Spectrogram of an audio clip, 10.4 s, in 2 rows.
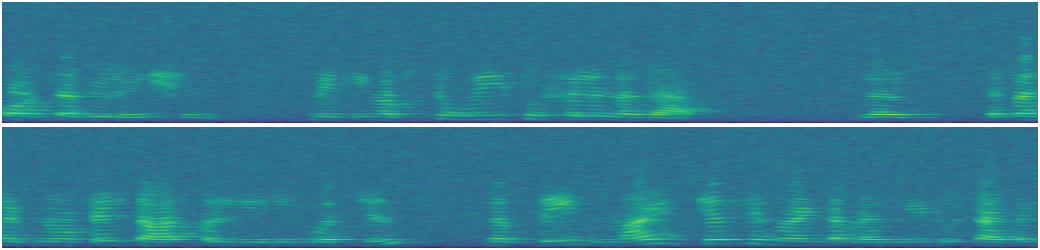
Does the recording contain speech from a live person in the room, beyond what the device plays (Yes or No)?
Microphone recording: No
